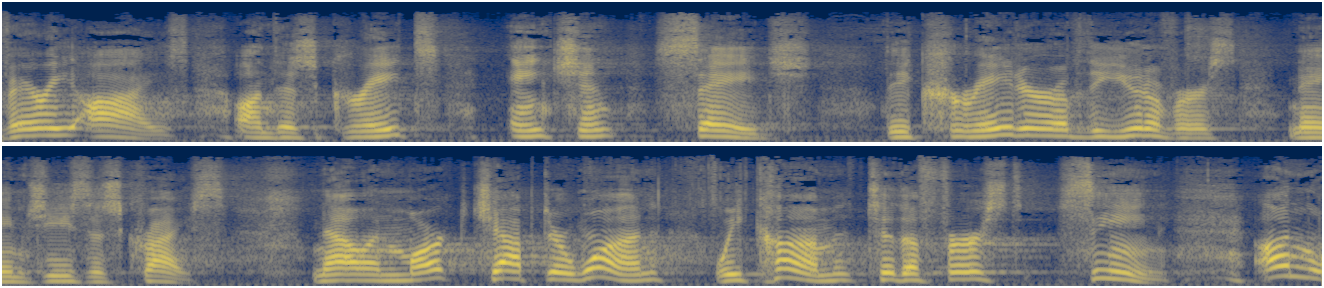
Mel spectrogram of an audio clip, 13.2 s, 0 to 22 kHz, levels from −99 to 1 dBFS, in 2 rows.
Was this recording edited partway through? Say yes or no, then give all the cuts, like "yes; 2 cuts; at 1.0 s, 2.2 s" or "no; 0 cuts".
no; 0 cuts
